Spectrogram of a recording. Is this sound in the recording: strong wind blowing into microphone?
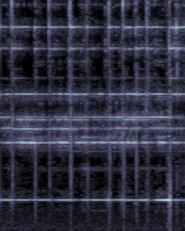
no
